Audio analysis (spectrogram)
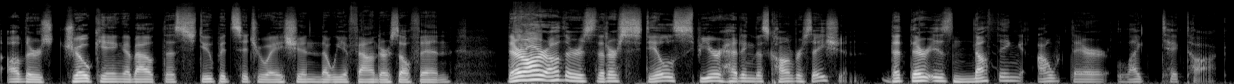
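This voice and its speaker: A man hosting a podcast, giving earnest, measured commentary between clips. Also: medium pitch, smooth, dry recording, studio quality. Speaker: podcast host.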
